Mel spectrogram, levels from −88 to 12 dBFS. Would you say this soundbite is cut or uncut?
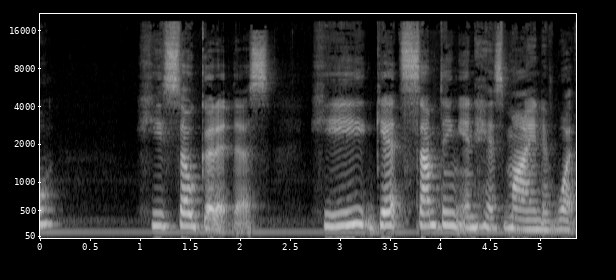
uncut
